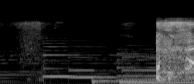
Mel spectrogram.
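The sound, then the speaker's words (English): A harsh, loud cough erupts near the end after a quieter stretch of low murmur and hum. “Sorry, I had to cough really quickly.”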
